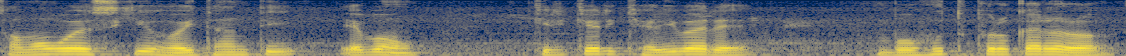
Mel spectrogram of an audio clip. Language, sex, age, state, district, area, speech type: Odia, male, 30-45, Odisha, Balasore, rural, spontaneous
